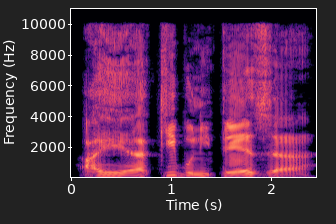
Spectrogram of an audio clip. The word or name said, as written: Aia qui boniteza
